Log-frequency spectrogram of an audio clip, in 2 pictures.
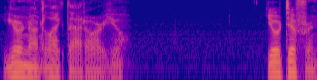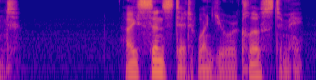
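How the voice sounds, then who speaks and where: Demon warrior, male actor, audio roleplay: low-pitched, knowing, calmly menacing, halting dramatic delivery, dry recording. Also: husky, no room sound, exaggerated voice. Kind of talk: ASMR audio roleplay monologue.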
